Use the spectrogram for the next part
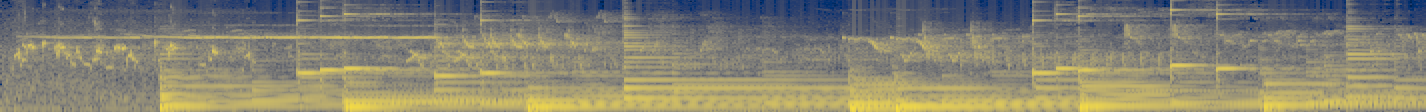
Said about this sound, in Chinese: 你有没有听过麻雀的声音呢？有啊有啊，它就啾啾啾啾啾啾啾啾啾，好吵好吵那个。没错，那个就是麻雀的声音。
